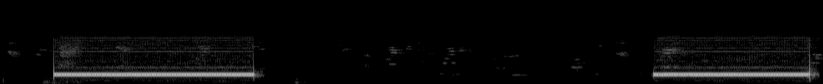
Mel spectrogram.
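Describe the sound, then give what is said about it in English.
Two long ringback tones on a telephone line while a call is being transferred, each a steady buzzing tone about two seconds long, separated by a pause of roughly four seconds. “Please hold while your call is being transferred to Guido Forlotti.”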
